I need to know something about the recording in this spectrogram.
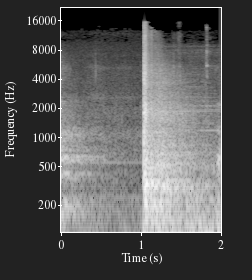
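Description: Schneider air circuit breaker tripping open when its OFF pushbutton is pressed: one sharp, loud mechanical clack about a second in as the stored-energy mechanism throws the main contacts open, with a ringing decay after it.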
